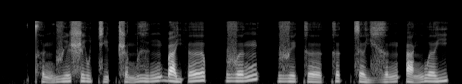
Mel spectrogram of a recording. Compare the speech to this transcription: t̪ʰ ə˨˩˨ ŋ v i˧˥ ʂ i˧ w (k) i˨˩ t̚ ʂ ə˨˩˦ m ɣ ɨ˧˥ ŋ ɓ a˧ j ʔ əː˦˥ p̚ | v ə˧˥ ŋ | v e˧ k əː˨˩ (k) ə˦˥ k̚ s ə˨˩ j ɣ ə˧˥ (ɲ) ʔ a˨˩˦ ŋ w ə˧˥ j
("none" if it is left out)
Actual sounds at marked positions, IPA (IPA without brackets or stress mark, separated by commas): c, k, ŋ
